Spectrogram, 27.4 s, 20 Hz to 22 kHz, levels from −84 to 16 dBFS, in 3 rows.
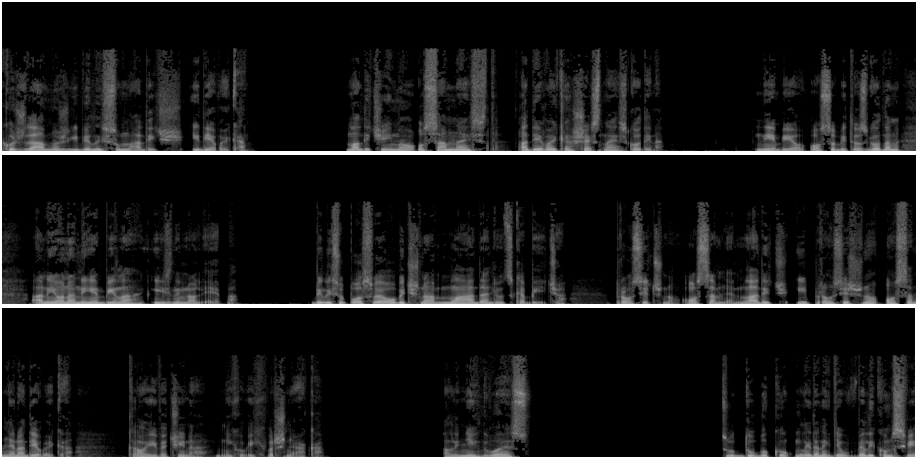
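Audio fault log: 4.23–5.80 s, GSM signalling bursts: Right after "je imao", a galloping dit-dit-dit of short buzzes sits under the speech at about 20 dB below it, the buzz pitched at 217 Hz. A nearby 2G phone is sending short groups of radio bursts while signalling. The audio circuit picks up and rectifies them, and the 217 Hz burst rhythm comes through as an audible buzz.
23.49–25.50 s, call audio freeze: After "njih dvoje", the last sound hangs on briefly as a fading buzz, then drops into about 1.9 s of silence. The whole pause lasts about 2 s, and the speech resumes exactly where it stopped, with nothing lost. The likely cause is packets held up in transit until the jitter buffer ran dry. The receiver stretched the final sound to cover the wait, which added roughly 2 s of delay.
25.58–27.38 s, jitter buffer speed-up: The speech runs hurried, at about 118% of normal speed, but the pitch stays the same. 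After the freeze, the jitter buffer held far more audio than it aims for. To work off the excess delay, the receiver repeatedly cut out short pieces one or a few pitch periods long. Roughly 0.3 s of audio was trimmed away over this stretch, which is why the pace sounds rushed.
26.24–26.27 s, skip ahead: Within the hurried stretch, playback suddenly jumps forward, and the two sides are joined by only a 15 ms patch. About a second of speech is simply missing. A block of audio was dropped while later audio was already waiting. That cut roughly a second of the delay left from the freeze, far faster than the gradual speed-up around it.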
